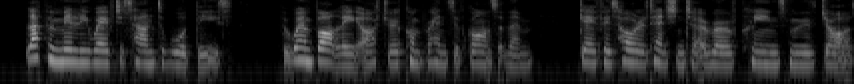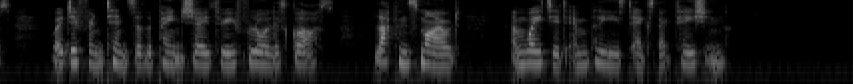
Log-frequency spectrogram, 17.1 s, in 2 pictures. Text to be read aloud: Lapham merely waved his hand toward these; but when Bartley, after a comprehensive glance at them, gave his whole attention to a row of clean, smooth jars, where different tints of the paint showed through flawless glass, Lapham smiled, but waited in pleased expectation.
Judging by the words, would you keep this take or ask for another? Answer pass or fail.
fail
